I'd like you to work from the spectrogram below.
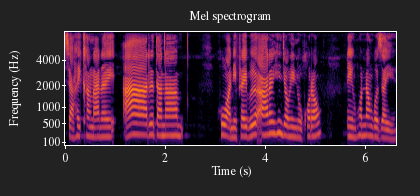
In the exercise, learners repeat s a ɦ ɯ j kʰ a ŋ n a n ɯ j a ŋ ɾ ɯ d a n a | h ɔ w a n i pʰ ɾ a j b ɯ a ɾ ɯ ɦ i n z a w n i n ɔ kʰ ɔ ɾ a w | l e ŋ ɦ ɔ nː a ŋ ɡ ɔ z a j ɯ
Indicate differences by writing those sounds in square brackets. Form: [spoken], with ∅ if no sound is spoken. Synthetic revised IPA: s a ɦ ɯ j kʰ a ŋ n a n ɯ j a [∅] ɾ ɯ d a n a | h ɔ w a n i pʰ ɾ a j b ɯ a ɾ ɯ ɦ i n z a w n i n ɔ kʰ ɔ ɾ a w | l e ŋ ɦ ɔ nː a ŋ ɡ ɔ z a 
